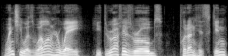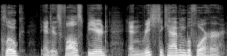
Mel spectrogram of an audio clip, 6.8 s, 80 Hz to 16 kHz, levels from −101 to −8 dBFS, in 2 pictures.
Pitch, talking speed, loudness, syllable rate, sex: 130 Hz, 235 wpm, -18 LUFS, 5.6 syllables/s, male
